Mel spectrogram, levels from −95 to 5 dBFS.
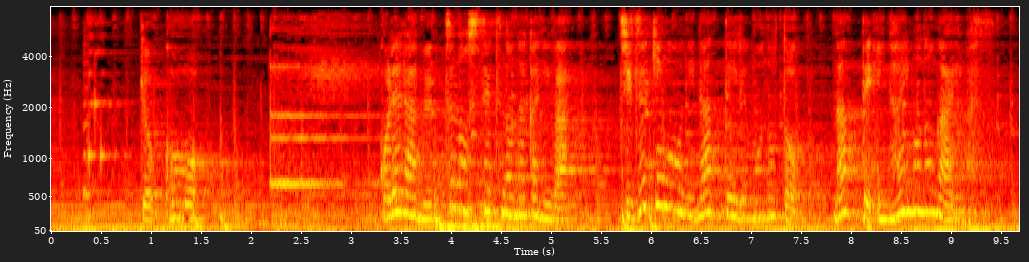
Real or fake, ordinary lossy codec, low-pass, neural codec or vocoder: fake; Opus, 24 kbps; 7.2 kHz; vocoder, 24 kHz, 100 mel bands, Vocos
